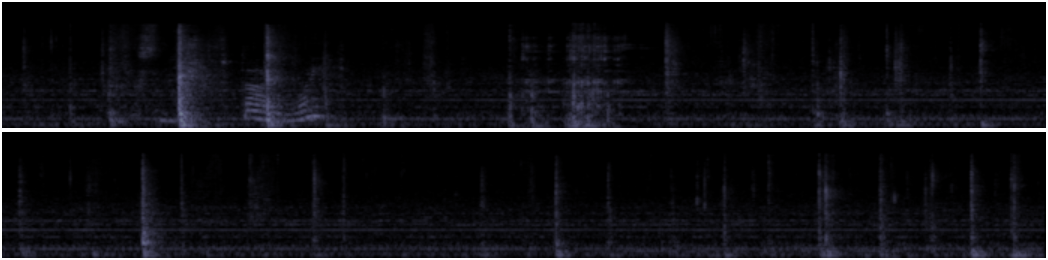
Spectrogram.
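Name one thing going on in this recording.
Hands knead and pat soft dough on a countertop with soft thumps.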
